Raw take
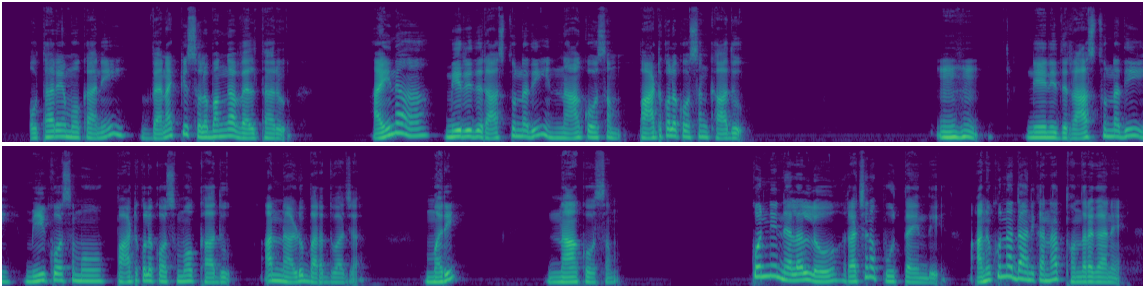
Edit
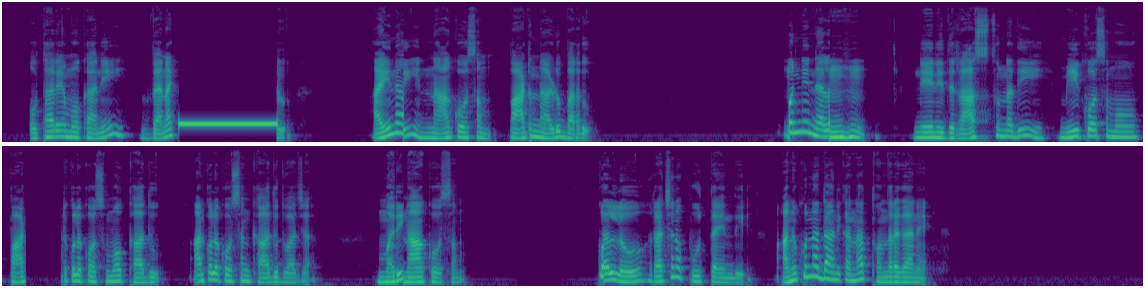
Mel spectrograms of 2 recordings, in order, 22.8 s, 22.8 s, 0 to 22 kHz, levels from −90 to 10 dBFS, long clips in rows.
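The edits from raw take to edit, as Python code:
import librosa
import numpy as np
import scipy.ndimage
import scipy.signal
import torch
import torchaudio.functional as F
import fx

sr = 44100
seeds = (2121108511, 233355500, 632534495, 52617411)

y = fx.edit(x, sr, fx.bleep(start_s=1.76, length_s=0.99, hz=528.0, db=-18.5),
    fx.cut(start_s=4.01, length_s=1.3),
    fx.swap(start_s=6.59, length_s=0.74, other_s=14.13, other_length_s=0.51),
    fx.stutter(start_s=10.89, slice_s=0.03, count=3),
    fx.insert_room_tone(at_s=12.71, length_s=0.36),
    fx.cut(start_s=15.9, length_s=1.06),
    fx.move(start_s=18.96, length_s=0.4, to_s=9.4), tone=tone)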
